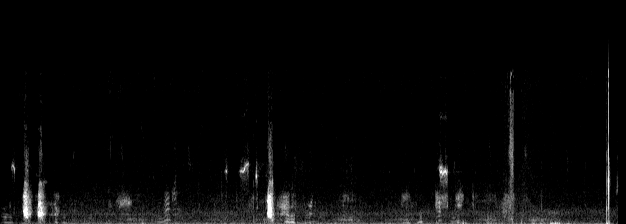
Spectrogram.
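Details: During training at Lazany, Belgian Malinois female Mendy gives a few sharp, isolated barks: two close together at the start, one more after about five seconds, with quiet gaps and faint clicks between.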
